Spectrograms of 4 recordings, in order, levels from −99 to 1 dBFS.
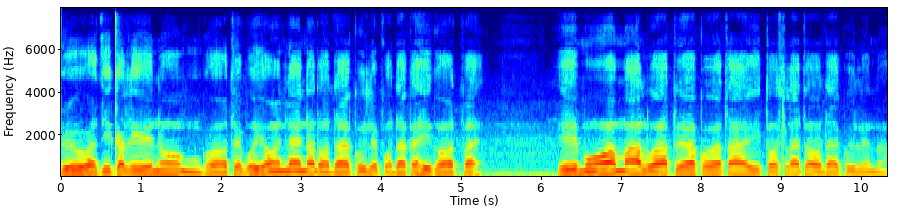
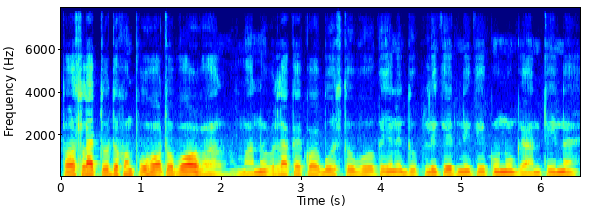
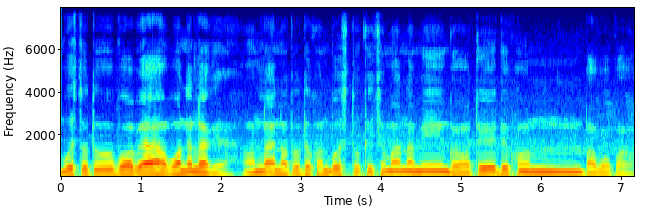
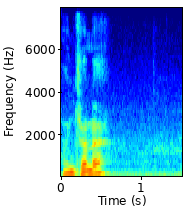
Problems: background sounds at intervals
